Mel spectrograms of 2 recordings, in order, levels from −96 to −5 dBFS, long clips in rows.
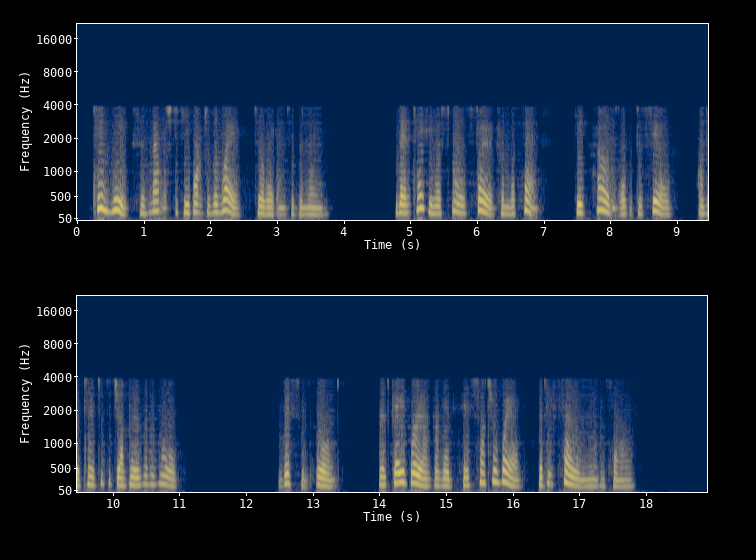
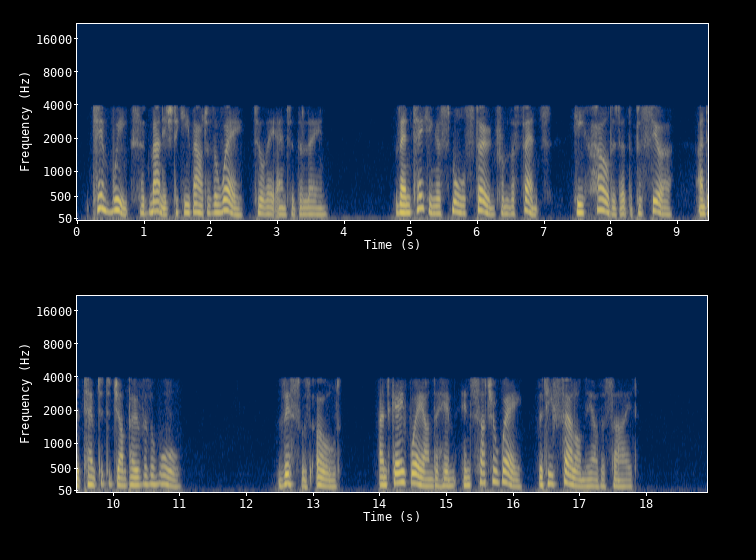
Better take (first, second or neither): second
